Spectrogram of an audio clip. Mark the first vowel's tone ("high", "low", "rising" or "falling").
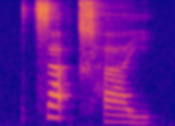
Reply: high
